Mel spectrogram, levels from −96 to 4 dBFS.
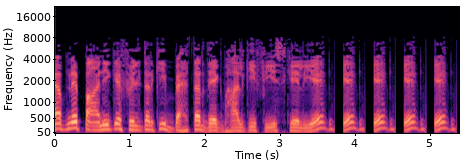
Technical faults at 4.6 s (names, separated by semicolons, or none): MP3 compression; stutter with silent gaps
